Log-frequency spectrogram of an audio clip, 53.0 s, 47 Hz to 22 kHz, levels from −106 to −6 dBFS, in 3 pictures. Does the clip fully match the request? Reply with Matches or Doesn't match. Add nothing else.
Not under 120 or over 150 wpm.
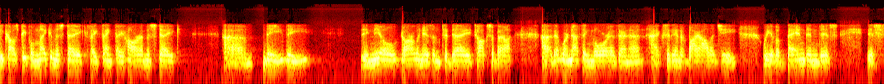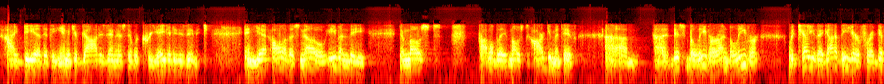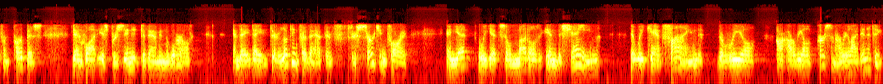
Matches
